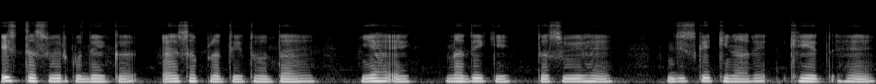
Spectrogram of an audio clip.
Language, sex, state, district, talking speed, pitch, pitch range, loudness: Hindi, male, Bihar, Kishanganj, 135 wpm, 135 Hz, 130-140 Hz, -19 LUFS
